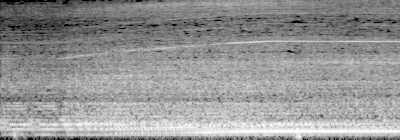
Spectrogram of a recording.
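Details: Salvaged universal washing-machine motor with speed regulator, mounted for a drum sander: steady even hum, no knocks, rattles or vibration, holds speed without variation; running smoothly.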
